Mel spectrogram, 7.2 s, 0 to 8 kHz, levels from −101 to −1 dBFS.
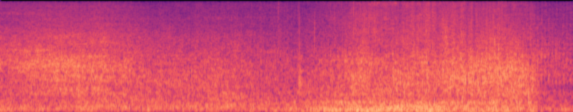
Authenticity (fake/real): real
